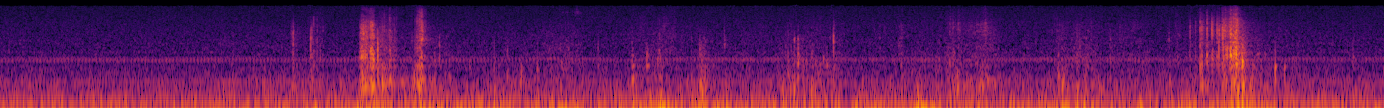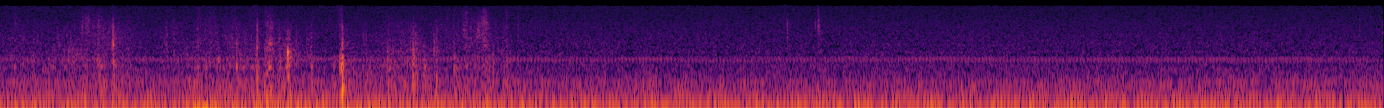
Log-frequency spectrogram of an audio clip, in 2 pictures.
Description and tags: getting a pen out of bag
the sound of retrieving a pen from within a messenger bag that closes with velcro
